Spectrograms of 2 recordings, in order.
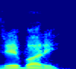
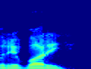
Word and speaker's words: Rebari: It is not Rabari, it is Rebari. Proper word. बोल चाल में बोलते हैं उसको रेबारी, तब मालूम पड़ता है.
